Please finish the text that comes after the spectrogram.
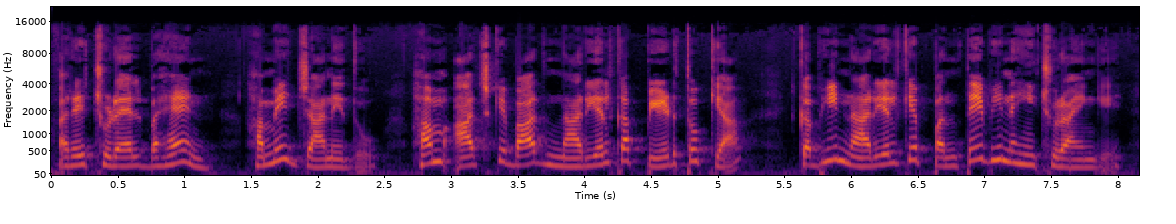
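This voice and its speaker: A woman's voice: mid-range voice, lively intonation, a little slow, no echo, studio quality, lightly acted. A woman playing a greedy, quarrelsome village wife in a cartoon story, with a dramatic scolding delivery. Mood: terrified pleading.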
